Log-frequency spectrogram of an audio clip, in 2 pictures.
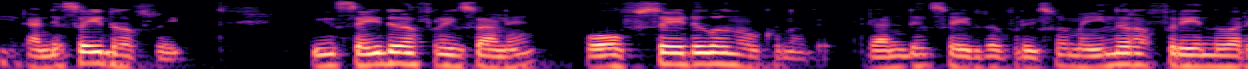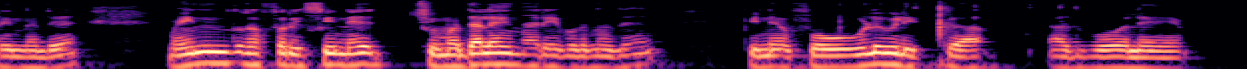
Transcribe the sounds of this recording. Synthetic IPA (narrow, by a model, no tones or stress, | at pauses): ɾeɳɖɨsɐjɖrɐfri | iːsɐjɖɨrɐfrisaːɳɨ | o̞ːfsɐjɖuɣɐɭno̞ːkːunːɐðɨɾeɳɖɨsɐjɖɨrefriːsɨmɐjnrɐfrienːɨpɐrɐjunːɐðɨmɐjnrefɐrisinde̞t͡ɕumɐd̪ɐlɐjnɐrijɐpːeɽunːɐðɨ | pinːe̞foːɭɨʋiɭikʲːuɣɐː | ðupo̞ːle̞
